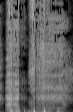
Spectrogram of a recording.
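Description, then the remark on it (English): A person imitates heavy panting from running in armor: about six quick, breathy huffs in an uneven rhythm, fairly loud, with no words spoken. “I'm going to look at her, and I'm, like, panting.”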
